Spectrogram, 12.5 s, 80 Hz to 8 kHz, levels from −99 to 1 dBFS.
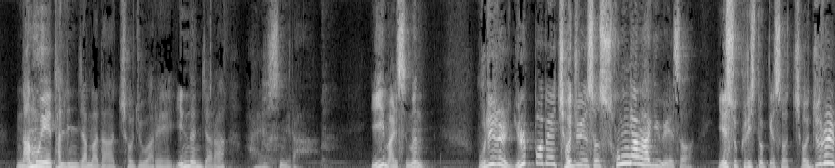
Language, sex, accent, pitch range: Korean, male, native, 150-245 Hz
